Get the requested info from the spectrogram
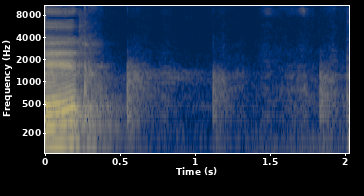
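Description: Chalk writing on a blackboard: a few short, faint scratches and taps of the chalk stick, after a man's spoken word trails off at the start.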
